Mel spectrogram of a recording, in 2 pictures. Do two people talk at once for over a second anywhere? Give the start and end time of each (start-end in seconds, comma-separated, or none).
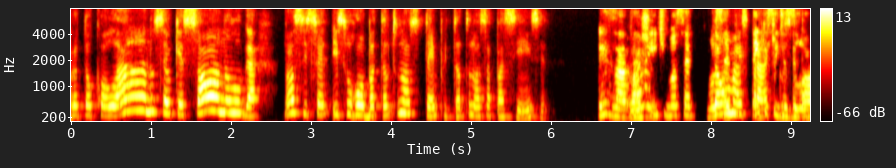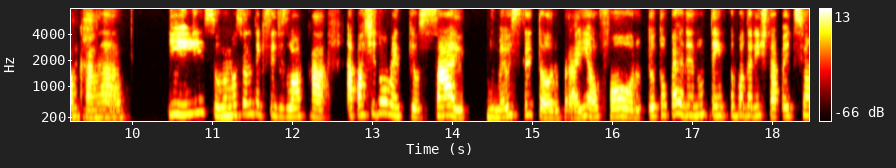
8.0-9.8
